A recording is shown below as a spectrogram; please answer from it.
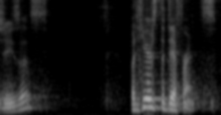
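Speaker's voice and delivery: ordinary talk, nothing marked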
